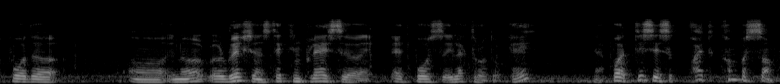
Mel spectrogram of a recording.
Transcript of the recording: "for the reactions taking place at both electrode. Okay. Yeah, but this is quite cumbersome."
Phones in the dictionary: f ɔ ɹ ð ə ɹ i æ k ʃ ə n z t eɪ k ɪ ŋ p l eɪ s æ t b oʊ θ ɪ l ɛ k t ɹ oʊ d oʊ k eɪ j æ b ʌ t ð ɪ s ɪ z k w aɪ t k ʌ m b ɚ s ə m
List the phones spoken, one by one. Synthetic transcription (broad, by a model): f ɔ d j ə ɹ i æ k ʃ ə n s t eɪ k ɪ ŋ p l eɪ s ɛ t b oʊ s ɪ l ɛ k t ɹ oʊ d oʊ k eɪ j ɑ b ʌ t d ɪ s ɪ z k w aɪ t k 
